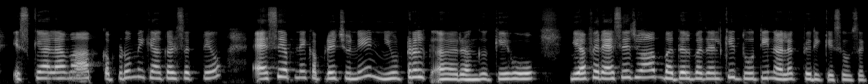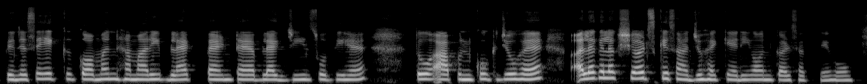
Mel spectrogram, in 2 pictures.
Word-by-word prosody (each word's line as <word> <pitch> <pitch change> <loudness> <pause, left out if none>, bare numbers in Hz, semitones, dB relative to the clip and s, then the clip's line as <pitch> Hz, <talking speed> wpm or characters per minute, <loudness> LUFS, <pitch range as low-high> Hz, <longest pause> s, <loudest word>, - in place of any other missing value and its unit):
इसके 290 - -2
अलावा 280 +1 +2
आप - - -4
कपड़ों 270 +5 -2
में 345 -1 -6
क्या 295 -2 0
कर 280 0 +2
सकते 280 0 -3
हो, 335 +8 -3 0.3
ऐसे 265 +7 +4
अपने 315 -2 -1
कपड़े 280 -2 +1
चुनें 275 +7 -1
न्यूट्रल 280 +6 +2
अ, 240 -6 0 0.2
रंग 225 +2 +4
के 250 0 +3
हों 260 0 +5 0.5
या 260 - +8
फिर 295 +1 +1
ऐसे 275 +4 +3
जो 320 0 -1
आप 330 +1 -1
बदल-बदल 275 -1 +3
के 325 - +2
2-3 280 +2 -1
अलग 250 0 0
तरीके 230 -3 0
से 225 - -6
हो - - -3
सकते 210 +2 -6
हैं। - - 0
जैसे 250 +3 -3
एक 250 0 -7
कॉमन 240 +1 0
हमारी 230 0 +1
ब्लैक 220 +1 -1 0.2
पैंट 220 0 -1
है, 225 0 +2
ब्लैक 220 -2 0
जीन्स 220 +3 -4
होती 220 0 -4
है। 225 +4 -2 0.5
तो 245 0 +4
आप 230 -1 +1
उनको 225 +2 0
क - - -10
जो 240 +2 +1
है 240 +3 +3 0.4
अलग-अलग 290 +3 +3
शर्ट्स 280 0 +1
के 270 - -2
साथ 240 -4 -2
जो - - +3
हैं 225 -1 0
कैरी 215 -1 -3
ओन 215 -1 -2
कर 200 0 -3
सकते 195 -2 -12
हो। 195 -1 -5
250 Hz, 205 wpm, -22 LUFS, 225-280 Hz, 0.5 s, या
